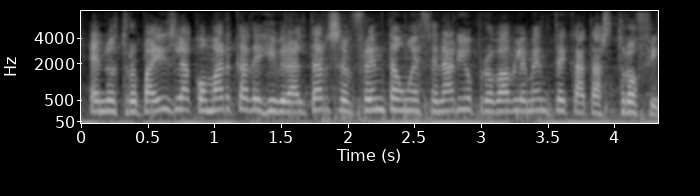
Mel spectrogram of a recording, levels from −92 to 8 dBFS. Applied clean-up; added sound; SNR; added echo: none; Livestock, farm animals, working animals; 9 dB; none.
